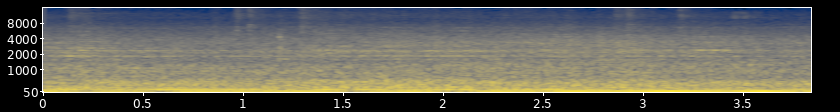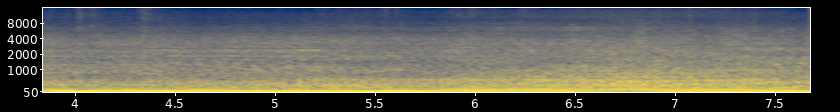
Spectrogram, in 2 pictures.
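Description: LHB passenger coaches of an express train rolling past close by, a loud steady rumble of wheels on the rails.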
